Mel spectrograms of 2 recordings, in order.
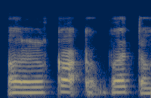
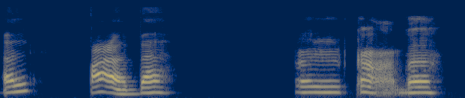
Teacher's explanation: Ta marbuta, if you have to make a stop, it always becomes a ha sakin.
